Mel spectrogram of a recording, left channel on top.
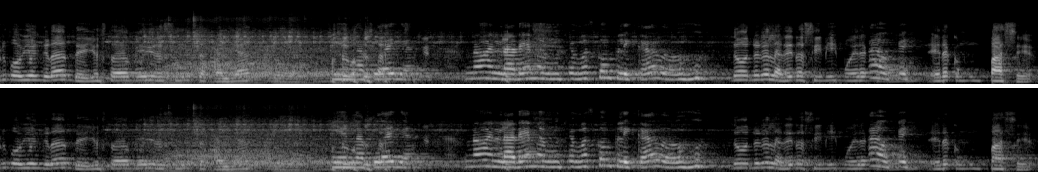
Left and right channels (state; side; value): normal; both; correlation 0.58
